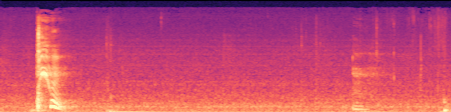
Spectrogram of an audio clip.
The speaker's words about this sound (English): remind me to edit out my coughing fits when I put this up.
